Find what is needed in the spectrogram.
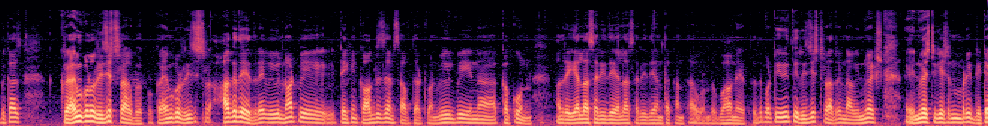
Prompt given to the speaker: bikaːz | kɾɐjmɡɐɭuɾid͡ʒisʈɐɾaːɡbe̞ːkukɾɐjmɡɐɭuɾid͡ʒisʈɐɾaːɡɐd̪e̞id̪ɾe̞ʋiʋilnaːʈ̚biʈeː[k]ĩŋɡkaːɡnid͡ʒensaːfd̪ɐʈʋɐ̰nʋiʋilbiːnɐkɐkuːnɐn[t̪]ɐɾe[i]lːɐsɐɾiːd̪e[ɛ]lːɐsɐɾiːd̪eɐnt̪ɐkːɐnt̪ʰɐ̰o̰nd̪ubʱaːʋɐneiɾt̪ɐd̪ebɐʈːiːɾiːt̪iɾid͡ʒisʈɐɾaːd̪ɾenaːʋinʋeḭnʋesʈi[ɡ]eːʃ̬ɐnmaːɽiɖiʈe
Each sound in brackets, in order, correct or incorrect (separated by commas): correct, incorrect, incorrect, correct, correct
